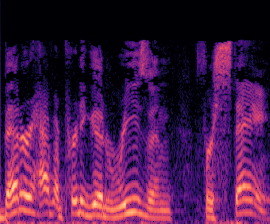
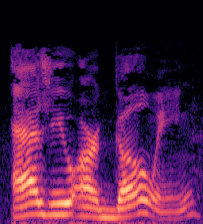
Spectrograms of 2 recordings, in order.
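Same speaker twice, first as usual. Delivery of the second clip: very slow, deliberate "As you are going"; slow rendering; 4 dB louder, much slower than usual. Shown as a demonstration. Pastor giving the new translation, slow and deliberate. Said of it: "So you could translate it as".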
